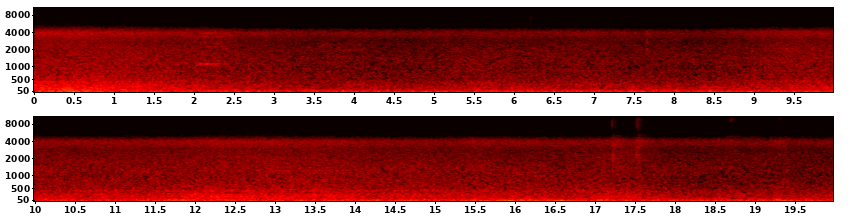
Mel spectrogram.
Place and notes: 牛角, Nangan Township - Walking in the temple
Walking in the temple, Sound of the waves, Dogs barking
